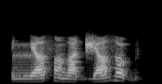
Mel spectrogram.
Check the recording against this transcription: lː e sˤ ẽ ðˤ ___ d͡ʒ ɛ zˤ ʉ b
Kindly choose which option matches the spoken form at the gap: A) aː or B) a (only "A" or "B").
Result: B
